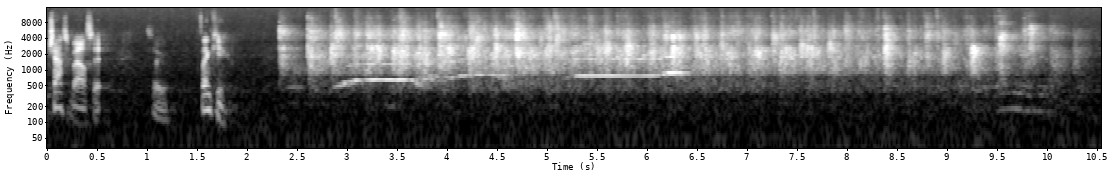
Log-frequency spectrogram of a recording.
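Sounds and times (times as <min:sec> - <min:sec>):
speech: 0:00.0 - 0:01.9
audience applause: 0:02.3 - 0:10.4.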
